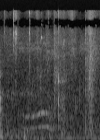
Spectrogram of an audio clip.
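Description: A light click about half a second in, followed by a single short, faint animal call.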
